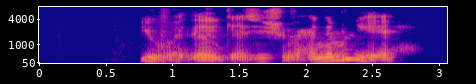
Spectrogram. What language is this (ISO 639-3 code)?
kab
